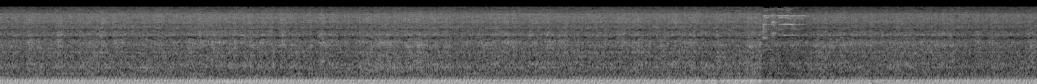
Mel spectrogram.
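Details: 1939 Hillman with an AC fuel pump issue and ignition timing possibly out from tinkering: lumpy, uneven idle with a ragged, stumbling beat; running rough, cause unconfirmed.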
